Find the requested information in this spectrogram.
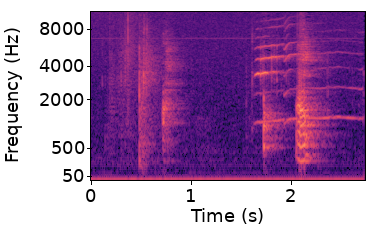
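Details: Kittens at feeding time, noisy and wanting their food: two short rough bursts, then a clear rising meow and a loud harsh cry, with clatter in a small room.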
